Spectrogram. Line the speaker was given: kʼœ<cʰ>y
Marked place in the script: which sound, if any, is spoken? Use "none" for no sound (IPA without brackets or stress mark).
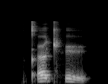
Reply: cʰ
